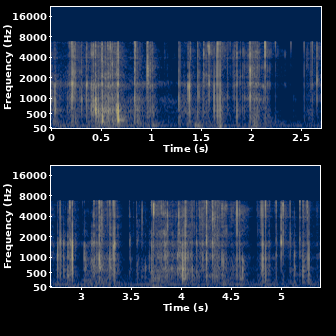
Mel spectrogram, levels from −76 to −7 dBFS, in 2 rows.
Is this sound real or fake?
fake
